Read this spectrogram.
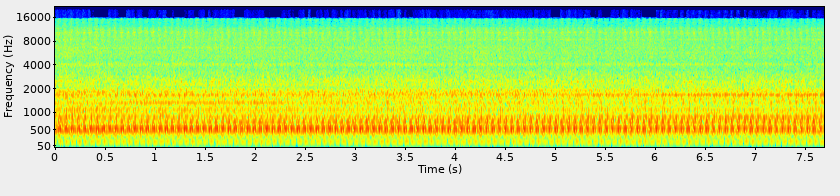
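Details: Newly installed shed air compressor, replacing the old one, first start-up; even pumping beat about two strokes a second with steady hum, no knock or squeal, no louder than the old one; running normally.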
